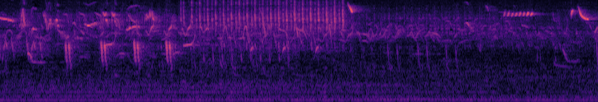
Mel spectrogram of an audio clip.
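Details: Common nightingale song amid five to six rival nightingales: loud clipped notes, then a long fast buzzing rattle, followed by pure rising whistles, with a low steady hum in the background.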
